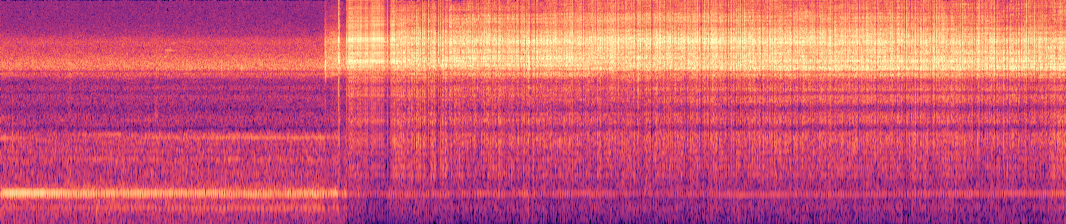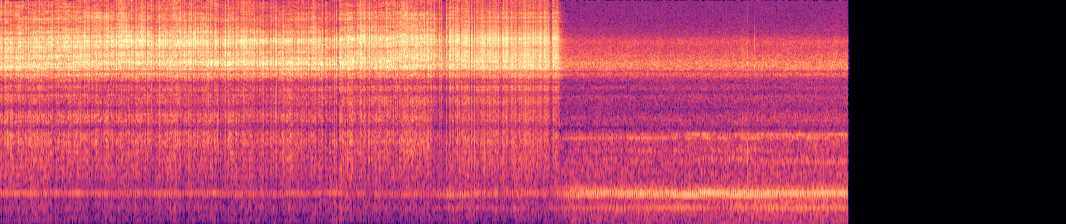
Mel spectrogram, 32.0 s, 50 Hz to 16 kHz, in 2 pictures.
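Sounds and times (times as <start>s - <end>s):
steady machine hum: 0.0s - 28.7s
welding arc hissing: 4.8s - 24.5s.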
